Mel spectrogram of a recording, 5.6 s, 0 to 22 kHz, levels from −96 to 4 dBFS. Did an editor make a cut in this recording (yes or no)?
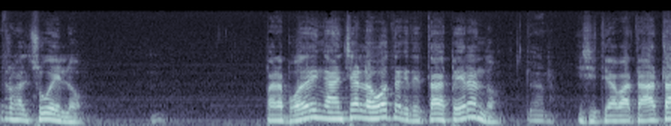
yes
